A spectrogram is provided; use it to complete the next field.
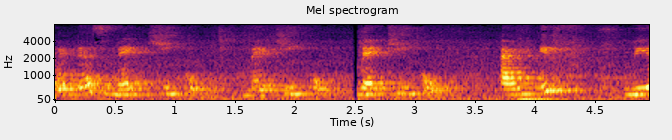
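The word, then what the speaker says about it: México: For word like Mexico, it's produced J sound, and J in Spanish is known as ho-tah. So it produces, we will call it as Mexico.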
